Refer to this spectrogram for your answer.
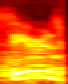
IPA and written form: sɪərz (Sears)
